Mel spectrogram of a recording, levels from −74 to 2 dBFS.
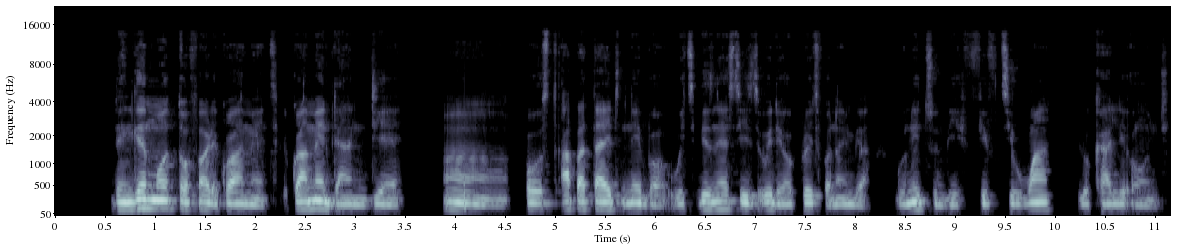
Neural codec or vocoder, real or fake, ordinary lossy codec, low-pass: none; real; none; 14.4 kHz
